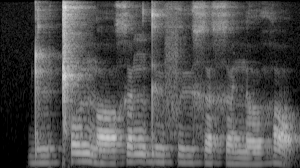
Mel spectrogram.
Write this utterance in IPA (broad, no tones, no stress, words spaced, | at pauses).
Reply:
ɖɨ ǁon̪ɔxəŋ d̪ɨfɨxə xənɤʊ̯ɦɔ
